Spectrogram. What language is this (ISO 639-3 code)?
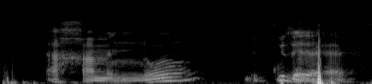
kab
